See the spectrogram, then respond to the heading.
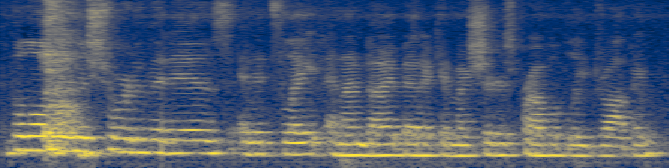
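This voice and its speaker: A man's voice: fairly high pitch, level tone, normal speed, dark tone, a little hiss or hum. An older man giving a rambling, sardonic public comment at a town meeting. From born in Japan. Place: large echoey meeting room. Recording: echoey hall from far off.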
